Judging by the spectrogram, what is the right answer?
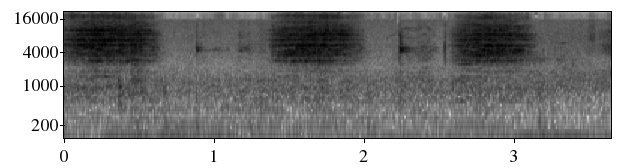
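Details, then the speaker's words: Holden HSV VY Clubsport, wheels off: harsh rhythmic metal-on-metal scrape repeating with each wheel turn; one brake pad worn through to the metal backing plate, grooving the rotor, while the other pad still has material. "it's like some form of metal or metal by the looks of it."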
